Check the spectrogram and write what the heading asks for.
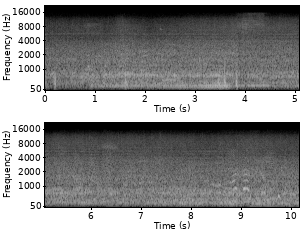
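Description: Fireboat engines running as the boat pulls away and turns, a steady low drone over the rush of water from its wake. The drone weakens about six seconds in.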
